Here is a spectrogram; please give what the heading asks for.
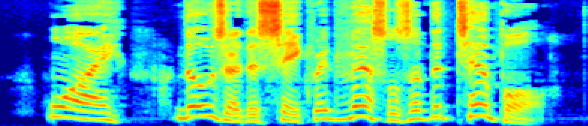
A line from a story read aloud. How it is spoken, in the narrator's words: Temendrav cried, scandalized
